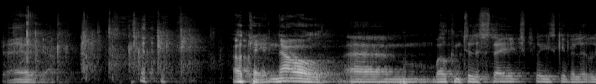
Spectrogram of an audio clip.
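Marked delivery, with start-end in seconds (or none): none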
